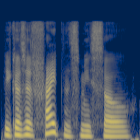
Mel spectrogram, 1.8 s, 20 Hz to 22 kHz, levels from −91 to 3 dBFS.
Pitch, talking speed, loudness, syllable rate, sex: 160 Hz, 170 wpm, -19 LUFS, 5.0 syllables/s, male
